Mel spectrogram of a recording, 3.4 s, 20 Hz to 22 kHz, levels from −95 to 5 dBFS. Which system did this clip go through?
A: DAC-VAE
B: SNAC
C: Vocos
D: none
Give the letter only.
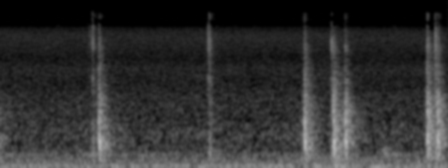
D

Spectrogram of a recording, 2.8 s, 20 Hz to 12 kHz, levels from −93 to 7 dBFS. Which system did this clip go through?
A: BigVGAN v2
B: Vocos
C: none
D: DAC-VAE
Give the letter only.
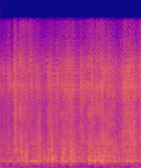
B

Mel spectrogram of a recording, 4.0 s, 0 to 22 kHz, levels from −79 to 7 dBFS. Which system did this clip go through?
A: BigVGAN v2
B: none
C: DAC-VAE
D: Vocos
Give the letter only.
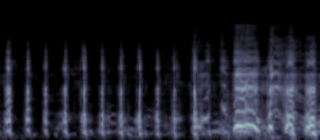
A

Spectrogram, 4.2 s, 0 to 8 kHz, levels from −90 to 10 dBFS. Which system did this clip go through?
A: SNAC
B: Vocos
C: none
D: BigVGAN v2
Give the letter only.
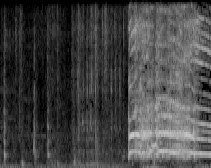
C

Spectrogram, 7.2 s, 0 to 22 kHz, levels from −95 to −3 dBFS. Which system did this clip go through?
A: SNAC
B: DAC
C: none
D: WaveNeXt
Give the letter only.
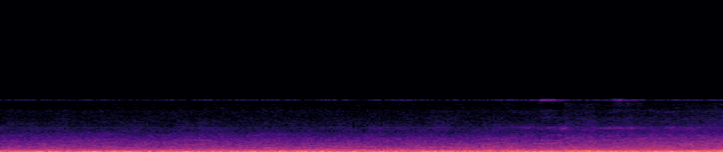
A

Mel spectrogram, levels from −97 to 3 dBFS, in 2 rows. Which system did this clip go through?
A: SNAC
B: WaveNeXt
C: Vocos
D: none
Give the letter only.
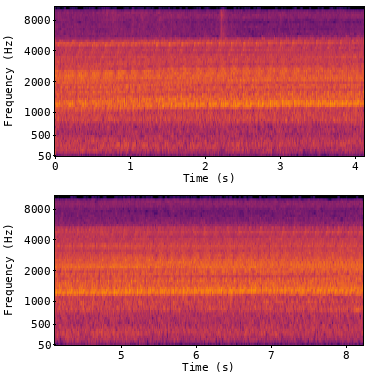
D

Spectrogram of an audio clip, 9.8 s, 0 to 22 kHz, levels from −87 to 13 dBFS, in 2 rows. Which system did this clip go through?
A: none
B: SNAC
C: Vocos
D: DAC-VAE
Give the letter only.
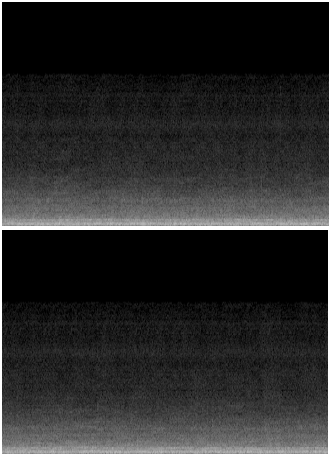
B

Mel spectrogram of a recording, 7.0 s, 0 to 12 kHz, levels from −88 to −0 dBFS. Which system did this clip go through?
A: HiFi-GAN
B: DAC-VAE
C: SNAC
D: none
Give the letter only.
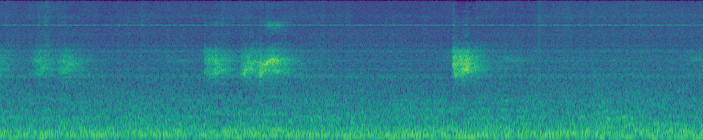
B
